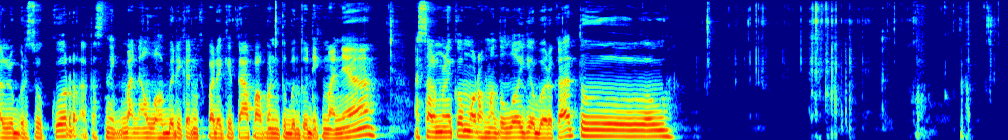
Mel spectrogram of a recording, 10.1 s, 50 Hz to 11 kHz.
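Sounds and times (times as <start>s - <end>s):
person chewing crispy food: 6.8s - 10.0s.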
